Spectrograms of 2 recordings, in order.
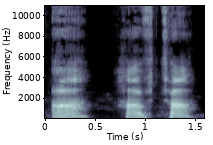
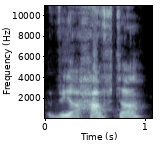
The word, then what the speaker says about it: V'Ahavta: ah ha ha notice the way I am pronouncing the word it is the AH hafta it is not via hafta although a lot of people pronounce it that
